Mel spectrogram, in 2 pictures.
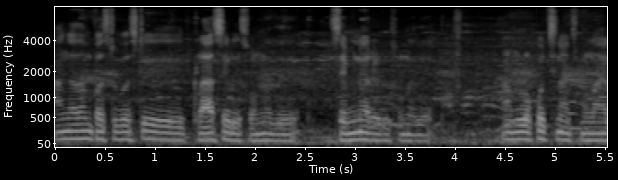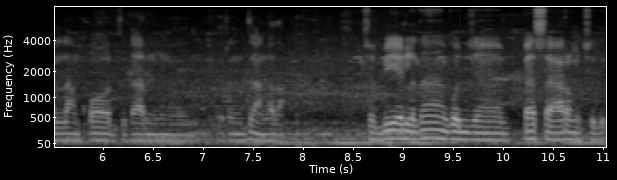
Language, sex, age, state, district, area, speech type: Tamil, male, 30-45, Tamil Nadu, Cuddalore, rural, spontaneous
